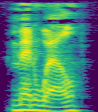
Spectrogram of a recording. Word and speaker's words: Manuel: So how do you pronounce his name? Lin-Manuel Miranda? – Manuel. Close. So yeah, good enough.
